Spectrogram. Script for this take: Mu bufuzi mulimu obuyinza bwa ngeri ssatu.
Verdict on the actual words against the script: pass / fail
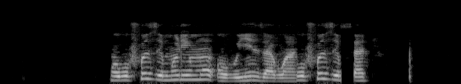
fail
